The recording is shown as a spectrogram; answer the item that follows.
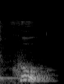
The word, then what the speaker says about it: coup: So it is not coup, it is coup.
